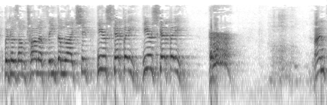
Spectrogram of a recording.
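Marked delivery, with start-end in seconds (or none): 1.9-3.7 calling a dog. Retold or imitated. 4.2-4.7 high mock growl of a biting dog; dog snarl. Dog attacks him.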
